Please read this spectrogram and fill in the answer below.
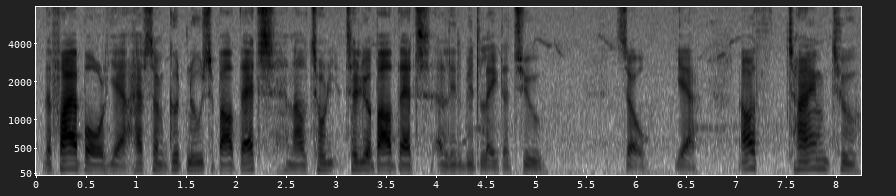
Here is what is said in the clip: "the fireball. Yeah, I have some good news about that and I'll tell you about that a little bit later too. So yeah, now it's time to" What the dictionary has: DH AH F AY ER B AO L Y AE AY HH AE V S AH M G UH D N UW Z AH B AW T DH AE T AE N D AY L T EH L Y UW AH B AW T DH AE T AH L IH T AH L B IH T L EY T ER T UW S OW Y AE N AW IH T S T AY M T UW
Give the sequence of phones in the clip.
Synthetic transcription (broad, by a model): DH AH F AY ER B AO L Y AE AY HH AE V S AH M G UH D N UW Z AH B AW T DH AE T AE N AY L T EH L Y UW AH B AW T DH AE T AH L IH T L B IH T L EY T ER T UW S OW Y AE N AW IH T T AY M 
